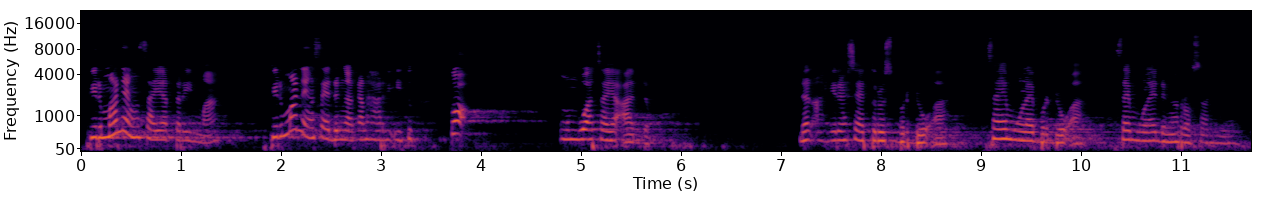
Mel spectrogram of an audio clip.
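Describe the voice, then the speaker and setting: A woman telling a personal faith testimony, earnest and storytelling, moving between soft and lively passages. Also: a little high, moderate pace, pauses often, noisy background. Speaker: testimony speaker at prayer meeting.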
